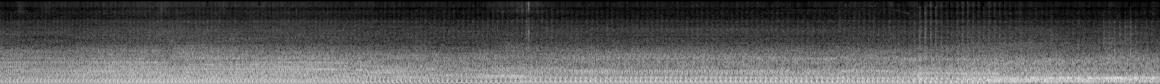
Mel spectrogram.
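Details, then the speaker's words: Craftsman LT2000 riding mower, free, sat for a few years, after repair: small single engine holding an even, steady speed, brief drop as the blades engage then quick recovery; nice and quiet, running healthy with blades engaged. "Nice and quiet, it sounds like. free lawnmower. See if we can't cut some grass."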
